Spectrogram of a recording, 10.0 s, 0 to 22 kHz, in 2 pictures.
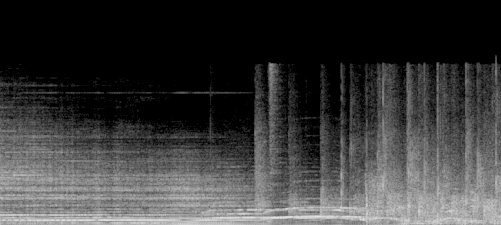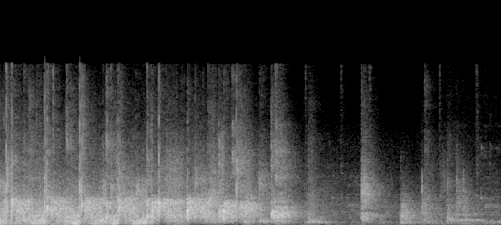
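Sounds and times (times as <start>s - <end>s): audience applauding: 2.5s - 8.9s.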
